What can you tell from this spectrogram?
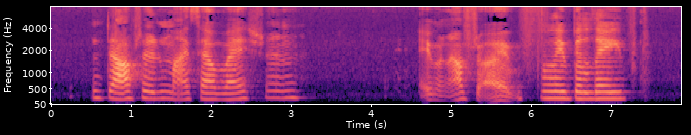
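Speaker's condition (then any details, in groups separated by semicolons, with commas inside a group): Friedreich's ataxia; cannot speak if quiet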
